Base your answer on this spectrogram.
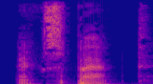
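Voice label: "expect", American English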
